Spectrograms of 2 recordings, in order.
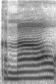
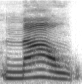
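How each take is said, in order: First: The word starts with a K sound before N. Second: The word starts with an N sound, no K. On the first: The speaker calls it wrong. "Jadi bukan kenau" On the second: The speaker calls it right. "K-nya nggak boleh dibaca"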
